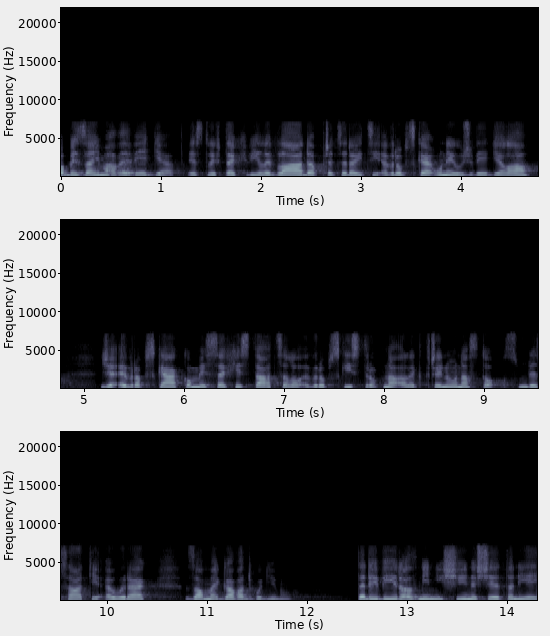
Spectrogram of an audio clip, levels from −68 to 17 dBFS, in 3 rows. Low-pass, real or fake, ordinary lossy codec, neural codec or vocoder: 7.2 kHz; fake; AAC, 64 kbps; codec, 16 kHz, about 1 kbps, DyCAST, with the encoder's durations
